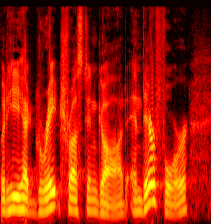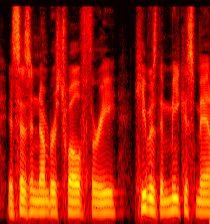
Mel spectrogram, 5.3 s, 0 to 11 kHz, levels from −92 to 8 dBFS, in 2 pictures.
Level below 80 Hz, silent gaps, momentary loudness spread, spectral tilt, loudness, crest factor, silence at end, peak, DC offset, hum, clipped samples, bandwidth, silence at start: -64 dBFS; none; 9 LU; -5 dB/octave; -23 LUFS; 18 dB; 0 s; -6 dBFS; under 0.1%; none; under 0.1%; 10.5 kHz; 0 s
